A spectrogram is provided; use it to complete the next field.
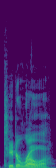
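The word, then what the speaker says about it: Tetairoa: Uh Teterioa McMillan Titoa.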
